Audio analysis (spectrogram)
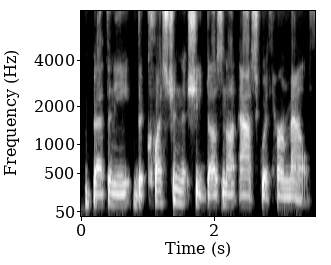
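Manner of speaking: ordinary talk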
